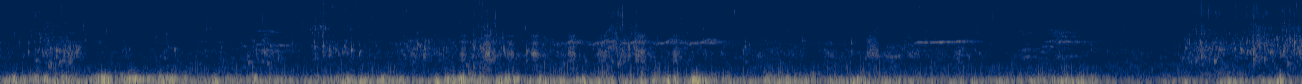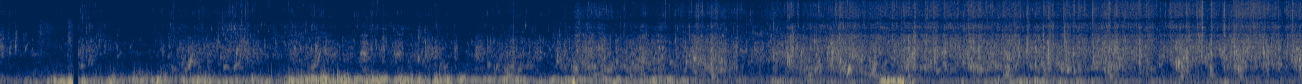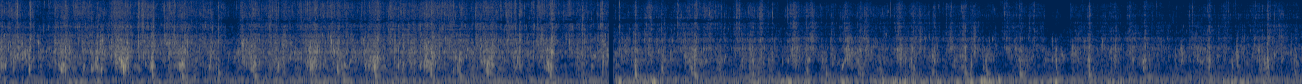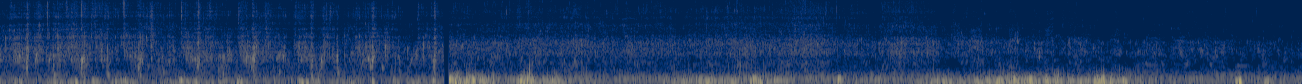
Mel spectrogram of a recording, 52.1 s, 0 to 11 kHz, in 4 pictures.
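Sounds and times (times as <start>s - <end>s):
dog splashing through water: 14.8s - 47.4s.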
